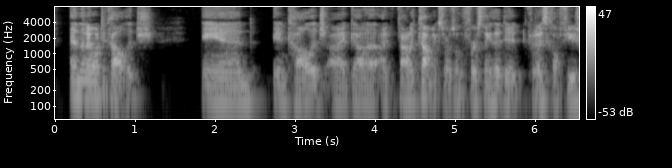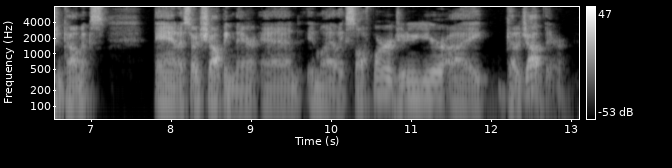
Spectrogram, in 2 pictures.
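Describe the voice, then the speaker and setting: Audible room echo is present in the recording. The delivery moves fairly quickly. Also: man, medium pitch for a man, ordinary pitch variation. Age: 40s. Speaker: comic shop owner. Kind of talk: casual chat.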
